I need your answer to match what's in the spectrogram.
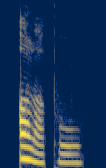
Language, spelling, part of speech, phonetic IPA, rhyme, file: Hungarian, alapú, adjective, [ˈɒlɒpuː], -puː, Hu-alapú.ogg
- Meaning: -based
